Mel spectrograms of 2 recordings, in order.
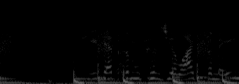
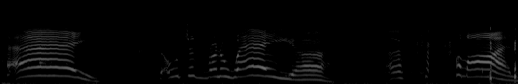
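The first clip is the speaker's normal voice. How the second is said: loud, raised-pitch protest; calling after someone; 3 semitones higher, 5 dB louder, slower than usual. Acted. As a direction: yell after a partner who's running off. Calling after fleeing giggling partner.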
